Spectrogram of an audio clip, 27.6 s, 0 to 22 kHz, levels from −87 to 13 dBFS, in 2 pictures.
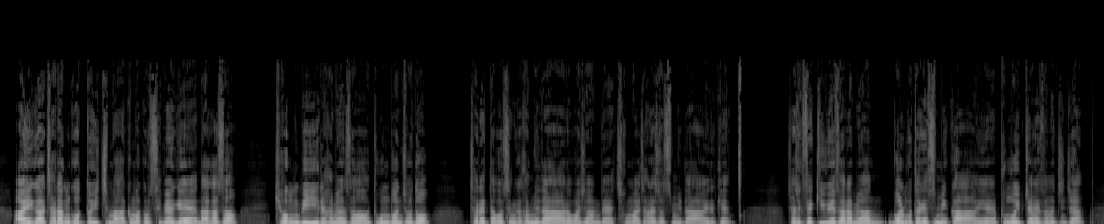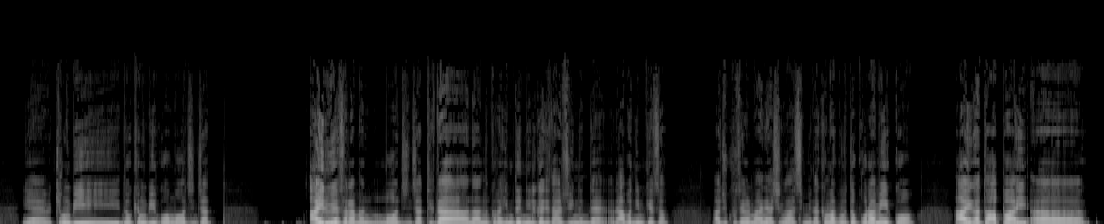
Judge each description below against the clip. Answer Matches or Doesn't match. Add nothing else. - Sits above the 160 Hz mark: Doesn't match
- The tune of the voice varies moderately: Matches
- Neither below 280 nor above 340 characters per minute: Matches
